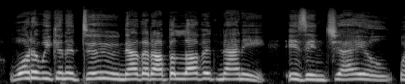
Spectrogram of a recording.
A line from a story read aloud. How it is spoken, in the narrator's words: wailed Michael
